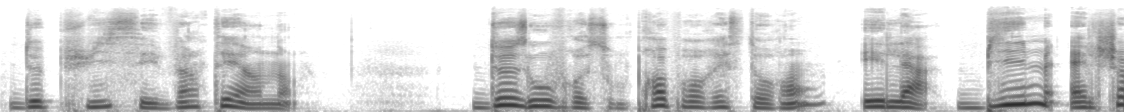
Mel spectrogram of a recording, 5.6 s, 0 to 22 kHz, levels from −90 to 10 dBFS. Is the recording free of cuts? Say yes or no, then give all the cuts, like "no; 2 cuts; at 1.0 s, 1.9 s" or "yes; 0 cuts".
no; 2 cuts; at 2.6 s, 4.2 s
